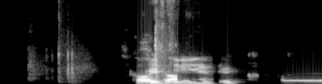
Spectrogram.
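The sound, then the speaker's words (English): A voice talks briefly, then a steady, fairly loud electronic tone begins at the end, like a phone ringback tone on an outgoing call, cut off after a moment. “Can you hear it ringing?”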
